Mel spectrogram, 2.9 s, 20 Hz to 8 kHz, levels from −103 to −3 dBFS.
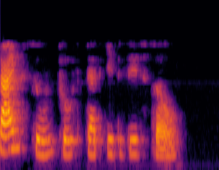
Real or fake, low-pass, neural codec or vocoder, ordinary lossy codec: real; 7.2 kHz; none; AAC, 16 kbps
